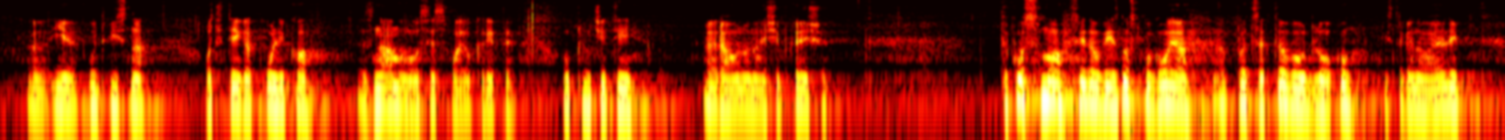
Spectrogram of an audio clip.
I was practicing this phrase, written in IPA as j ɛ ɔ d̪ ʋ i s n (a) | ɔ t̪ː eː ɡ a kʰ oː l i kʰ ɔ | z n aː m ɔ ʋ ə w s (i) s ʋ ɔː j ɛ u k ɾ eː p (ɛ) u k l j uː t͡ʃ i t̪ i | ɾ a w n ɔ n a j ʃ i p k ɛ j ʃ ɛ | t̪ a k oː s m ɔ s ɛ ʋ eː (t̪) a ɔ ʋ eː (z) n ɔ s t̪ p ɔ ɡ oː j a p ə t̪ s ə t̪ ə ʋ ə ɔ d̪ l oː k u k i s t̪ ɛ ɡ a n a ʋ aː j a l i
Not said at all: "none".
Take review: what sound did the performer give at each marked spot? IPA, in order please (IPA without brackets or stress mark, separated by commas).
a, ɛ, ɛ, d̪, z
